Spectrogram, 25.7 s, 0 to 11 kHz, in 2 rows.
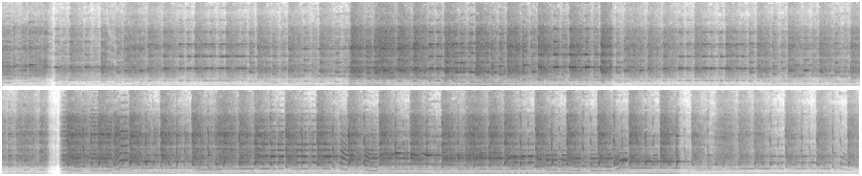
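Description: Music played through a DIY 6283 IC bass amplifier board (bass X4) runs loud and steady, with a brief dropout midway and no voices.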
